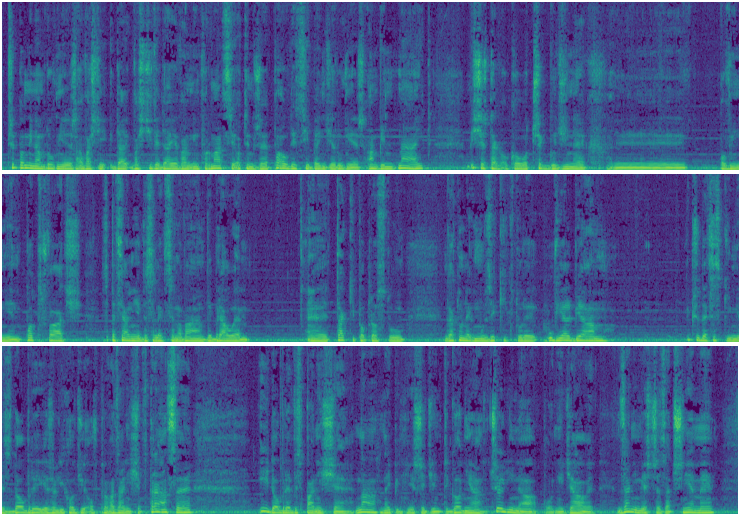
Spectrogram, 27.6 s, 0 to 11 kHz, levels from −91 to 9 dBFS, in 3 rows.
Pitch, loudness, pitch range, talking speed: 115 Hz, -16 LUFS, 105-145 Hz, 130 wpm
